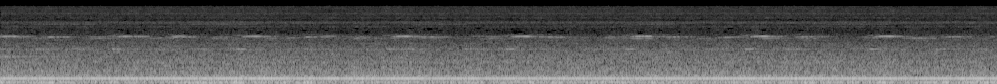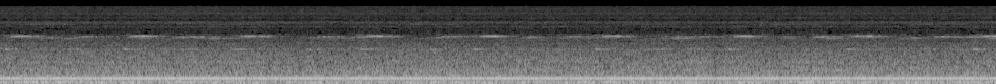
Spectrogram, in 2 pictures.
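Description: A steady, unchanging hum with one strong low tone and a faint wavering high whine above it.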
